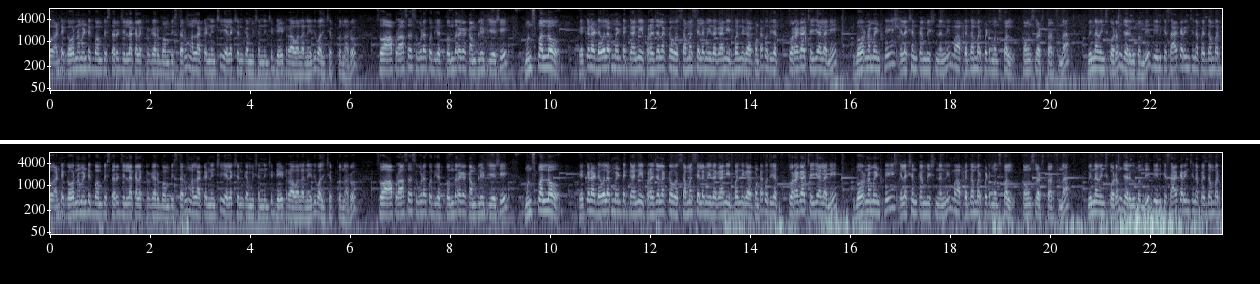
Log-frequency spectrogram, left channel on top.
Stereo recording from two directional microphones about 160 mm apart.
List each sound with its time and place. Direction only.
0.0 s speech: 30° right (ahead or behind)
